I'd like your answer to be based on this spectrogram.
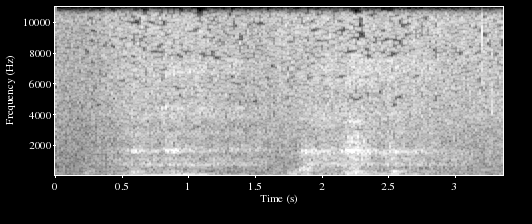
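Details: Sleeping tiger snoring: deep, rumbling low breaths with a rough fluttering quality on each breath.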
